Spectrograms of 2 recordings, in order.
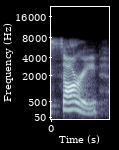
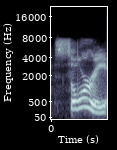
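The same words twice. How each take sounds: First: The first vowel sounds like 'ah', American style. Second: The first vowel sounds like 'oh', Canadian style. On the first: The speaker calls it wrong. "Americans make it sound like it's S A R R Y and say sorry" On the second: The speaker calls it right. "it's S O R R Y, so it should be sorry"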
